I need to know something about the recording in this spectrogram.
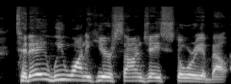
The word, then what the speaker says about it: Sanjay: Sanjay. Most people say Sanjay, but it's San.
